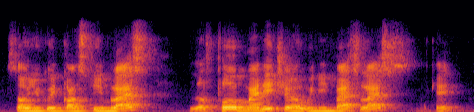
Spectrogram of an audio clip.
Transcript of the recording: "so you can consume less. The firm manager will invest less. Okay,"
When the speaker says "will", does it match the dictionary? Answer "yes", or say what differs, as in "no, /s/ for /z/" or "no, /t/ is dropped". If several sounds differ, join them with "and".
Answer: no, /n/ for /l/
